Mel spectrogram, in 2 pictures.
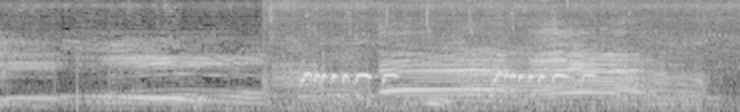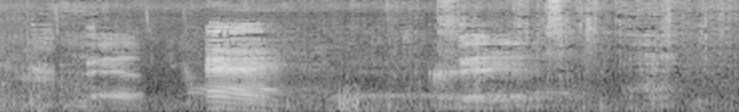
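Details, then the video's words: Tame cows herded down a green hill; a series of long, throaty moos, some overlapping, with brief whistle bursts early on and scattered thuds and rustling toward the end. "cow sound cow Moo"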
